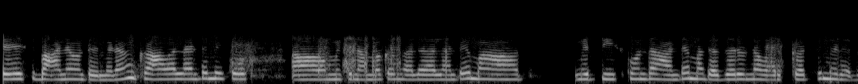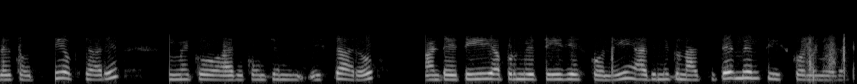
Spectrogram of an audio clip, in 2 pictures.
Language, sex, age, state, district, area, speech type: Telugu, female, 30-45, Andhra Pradesh, Visakhapatnam, urban, conversation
